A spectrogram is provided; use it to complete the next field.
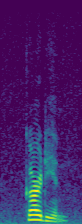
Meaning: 1. Someone who guards, watches over, or protects 2. A person legally responsible for a minor (in loco parentis) 3. A person legally responsible for an incompetent person
- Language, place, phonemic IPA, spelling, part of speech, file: English, California, /ˈɡɑɹ.di.ən/, guardian, noun, En-us-guardian.ogg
